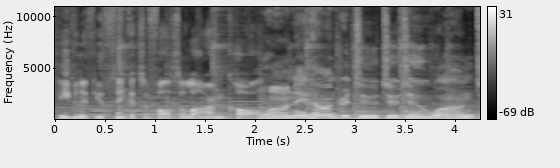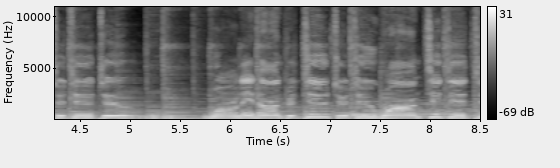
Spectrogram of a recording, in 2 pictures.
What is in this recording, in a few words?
Poison Control English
